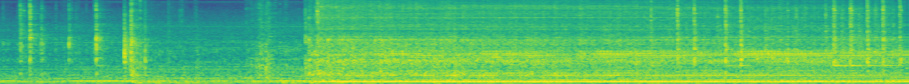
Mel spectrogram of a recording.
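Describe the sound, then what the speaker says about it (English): An electric coffee grinder grinds coffee beans as fine as possible, starting with light clicking before a loud, steady motor whine sets in and holds for several seconds, alone without talk. "we have opted for the electronic version. So what we're going to do is we're going to grind this as fine as we can."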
